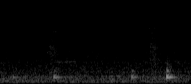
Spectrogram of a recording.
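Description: Chalk or marker strokes on a classroom board during a chemistry lesson, a few short scratchy taps and strokes, quiet and close, with no talking.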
